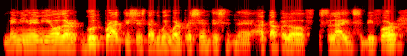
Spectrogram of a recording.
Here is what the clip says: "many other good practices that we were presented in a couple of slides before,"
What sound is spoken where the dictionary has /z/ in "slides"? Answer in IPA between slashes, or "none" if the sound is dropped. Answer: /s/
